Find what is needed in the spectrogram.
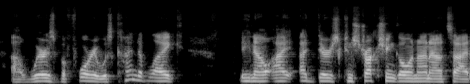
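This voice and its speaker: Lively intonation and a bright, sharp tone mark this fairly quick delivery in a New Jersey accent. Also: man. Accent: New Jersey American. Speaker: talk show co-host. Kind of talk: live talk show discussion. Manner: animated.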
